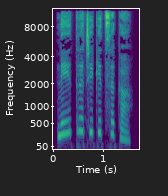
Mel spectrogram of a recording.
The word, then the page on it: ನೇತ್ರಚಿಕಿತ್ಸಕ: kannada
